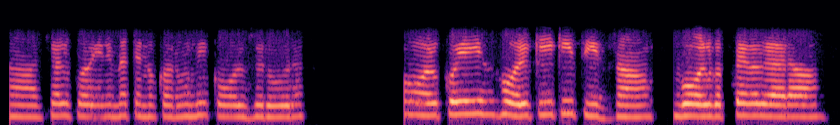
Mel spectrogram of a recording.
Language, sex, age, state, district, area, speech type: Punjabi, female, 18-30, Punjab, Firozpur, rural, conversation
